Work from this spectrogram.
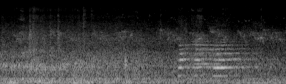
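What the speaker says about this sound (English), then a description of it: "Yeah, they're still honking" Car horns honk on a Williamsburg, Brooklyn street around a school bus held up by a double-parked car, with short tonal toots sounding in the final second amid steady traffic noise and a faint background voice.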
